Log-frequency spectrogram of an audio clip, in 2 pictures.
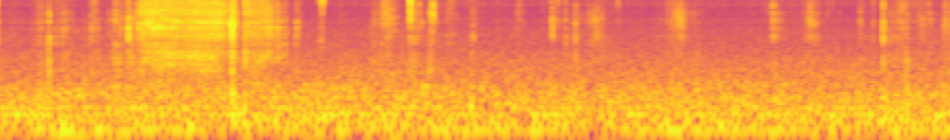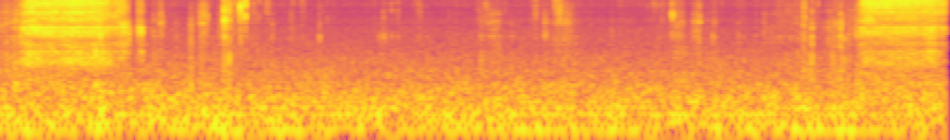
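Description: Thread rasps as it is pulled through stiff ribbon.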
